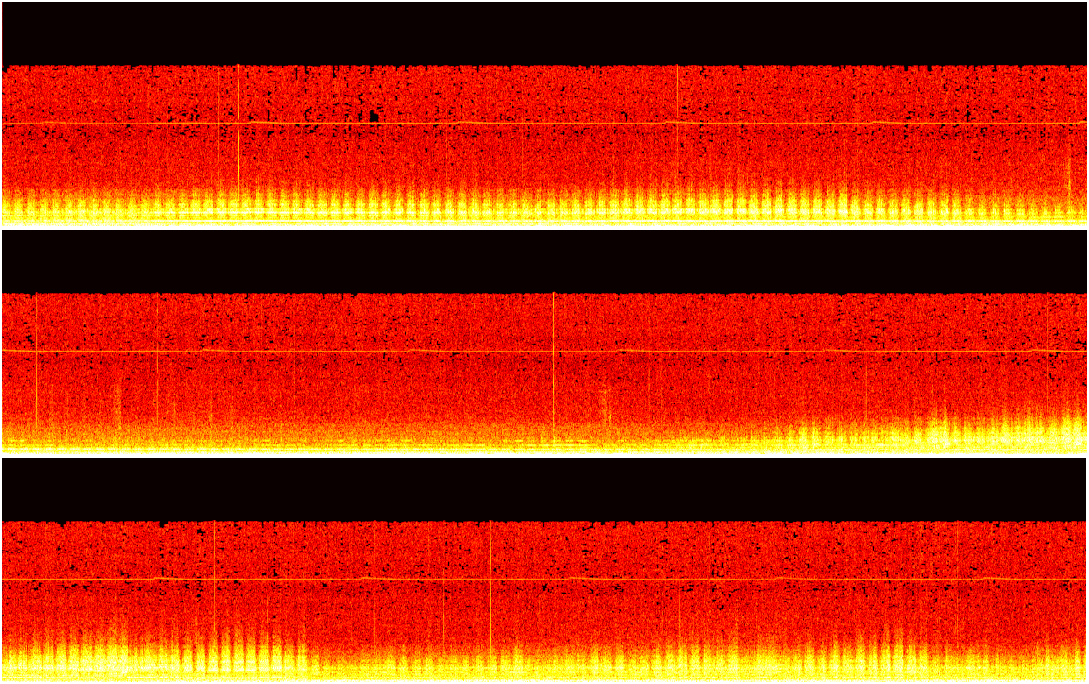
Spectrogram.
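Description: Instrumental passage of a psychedelic doom metal song: a loud, dense wall of heavy, sustained droning chords over a deep low rumble, with no vocals. The held chord shifts near the end.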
